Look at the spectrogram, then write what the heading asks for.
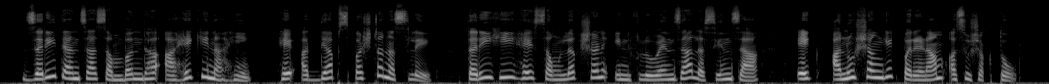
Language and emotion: Marathi, neutral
